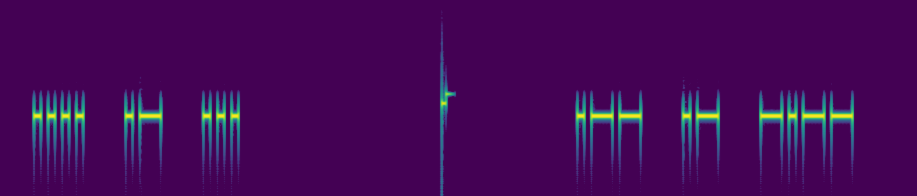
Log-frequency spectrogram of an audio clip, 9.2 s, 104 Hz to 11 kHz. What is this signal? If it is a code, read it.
Morse code, heard as a keyed tone, about 17 wpm, spaced as for 12 wpm, 700 Hz. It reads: HAS WAY
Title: 2x Character Spacing - Top 200 Words - 17wpm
